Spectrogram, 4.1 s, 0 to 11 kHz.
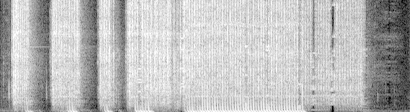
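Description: Cordless impact wrench with a 7 mm Allen socket loosening the lower brake caliper bolt. It gives a few short trigger bursts, then hammers steadily for about two seconds as the bolt breaks loose, then runs on more quietly briefly and stops.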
